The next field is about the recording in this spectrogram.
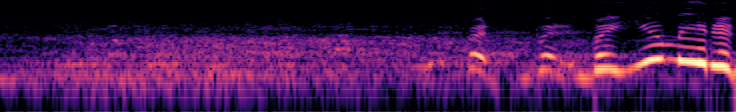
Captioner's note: audience laughing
